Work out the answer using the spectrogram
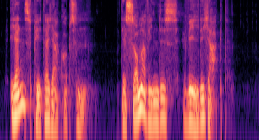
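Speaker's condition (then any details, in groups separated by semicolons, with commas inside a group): No condition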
